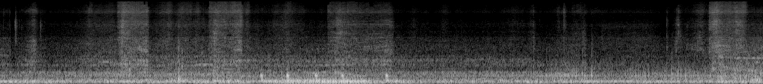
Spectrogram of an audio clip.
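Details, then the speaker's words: 2014 Toyota Vios Limo Gen 3 held at full steering lock gives a run of hollow clunking knocks over a low rumble; the strut mounts feel loose at full lock. "ketika mobil ini dibuat belok penuh nah saat memutar setir saat kondisi setir masih diputar itu ada bunyi kelotok-klotok"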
